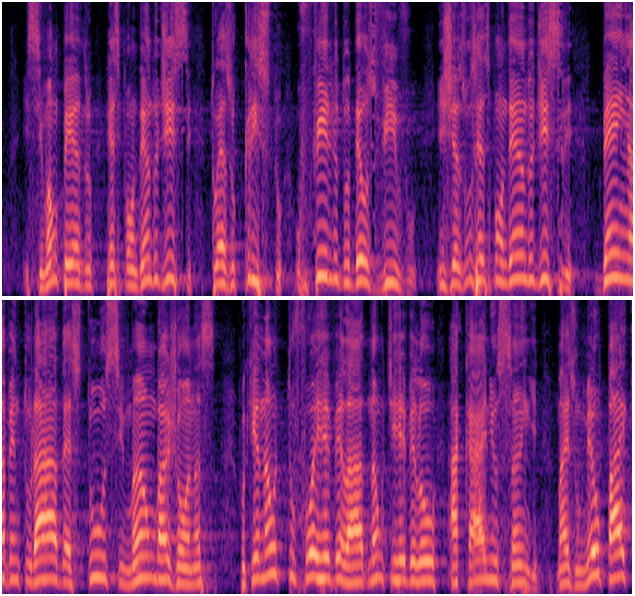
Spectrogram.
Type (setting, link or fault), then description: setting, large echoing room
